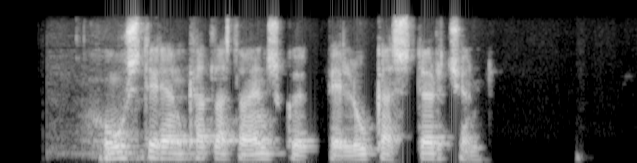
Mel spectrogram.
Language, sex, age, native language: Icelandic, male, 30-39, Icelandic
